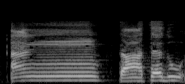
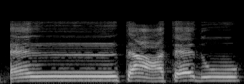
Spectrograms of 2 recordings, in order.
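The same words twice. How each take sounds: First: أن تعتدوا with the ghunna of أن made ugly and overdone, a mock mistake; imitating a wrong ghunna. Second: Slow recited أن تعتدوا, the nasal ghunna held long and kept light; light ikhfa with a smile. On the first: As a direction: mimic the faulty heavy ghunna on أن تعتدوا. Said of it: "ده خطأ صح؟". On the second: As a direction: stretch the ghunna of أن thin and light, a slight smile on the lips. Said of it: "محتاج إن أنا أعمل ابتسامة بسيطة". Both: Shown as a demonstration.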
